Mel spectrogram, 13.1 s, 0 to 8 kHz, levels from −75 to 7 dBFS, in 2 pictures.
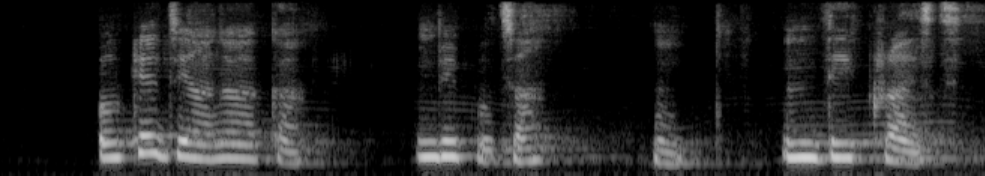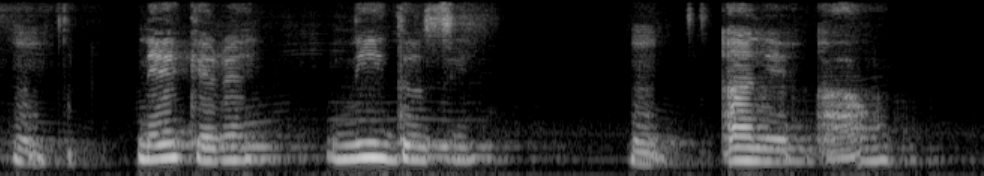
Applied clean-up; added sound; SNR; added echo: neural separator model SepFormer DNS4.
